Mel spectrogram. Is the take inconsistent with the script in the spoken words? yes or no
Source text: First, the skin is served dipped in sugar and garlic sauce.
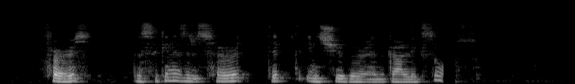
no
